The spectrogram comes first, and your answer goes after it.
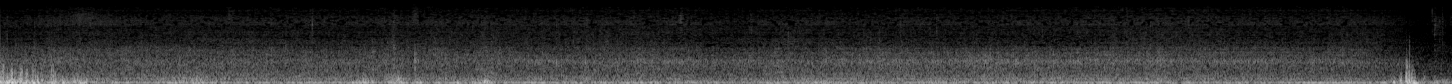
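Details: VW Saveiro pickup rolling and braking after the new pads were lubricated on their backs to stop vibration: low road rumble and wind, with no whistle or squeal from the brakes anymore.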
